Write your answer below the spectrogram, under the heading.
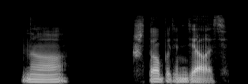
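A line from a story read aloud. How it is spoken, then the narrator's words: Menacing hiss. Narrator (Russian): грозно прошипел Буль-Буль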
